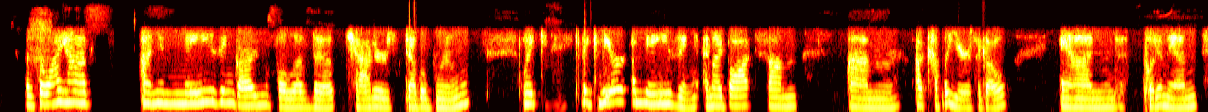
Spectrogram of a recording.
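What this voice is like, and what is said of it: Hoarse, raspy voice. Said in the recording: “You have to bear with my laryngitis”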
